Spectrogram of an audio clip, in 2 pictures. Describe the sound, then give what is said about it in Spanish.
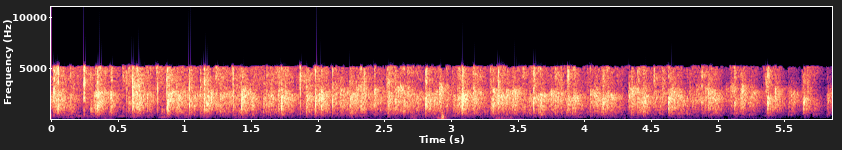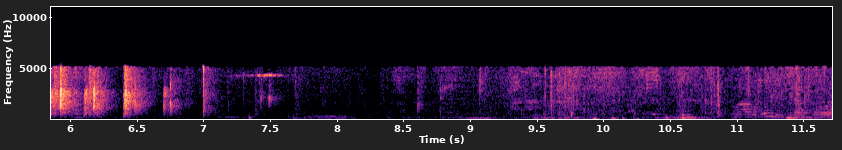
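Audience applause at an evening event on feminism: dense, loud clapping for about six seconds that thins into scattered claps and dies away into quieter background noise. “Un aplausote para vos.”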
